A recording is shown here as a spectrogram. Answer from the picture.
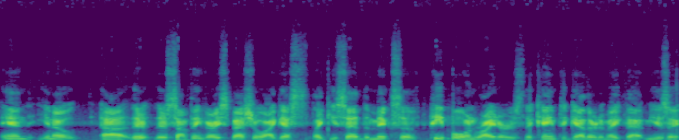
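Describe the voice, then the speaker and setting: A man's ordinary speaking voice at a fairly quick pace with hardly any pauses. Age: 50s. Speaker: podcast host. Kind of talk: interview.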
